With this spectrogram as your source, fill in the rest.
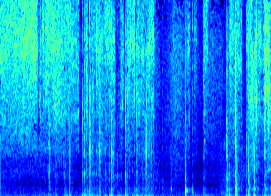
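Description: A medium-size black printed cardboard box for a Yeti microphone, held in the hands, is tapped and scratched with fingertips and nails. Dry, papery scratching and rubbing runs under a series of soft, low, hollow thumps, with a few sharper taps near the end.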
